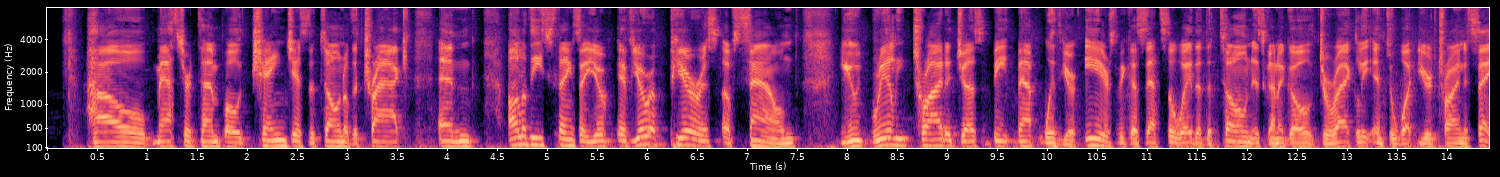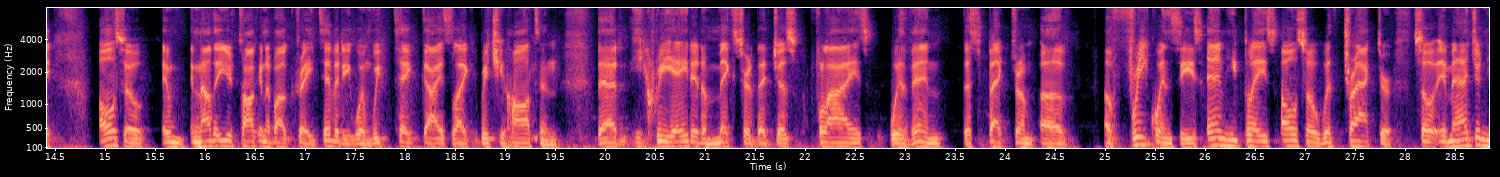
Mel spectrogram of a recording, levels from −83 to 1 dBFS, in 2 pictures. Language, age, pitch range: English, 50-69, 95-120 Hz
